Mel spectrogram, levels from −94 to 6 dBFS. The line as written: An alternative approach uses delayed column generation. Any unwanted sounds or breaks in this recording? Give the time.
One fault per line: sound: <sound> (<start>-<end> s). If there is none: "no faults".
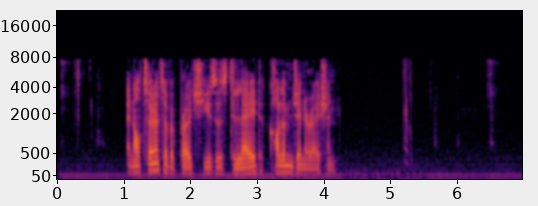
sound: chirp (5.2-5.4 s)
